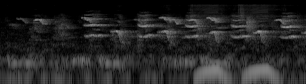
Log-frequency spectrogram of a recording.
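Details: Cockatiels chirp in quick, clear harmonic notes, while two low, arching coo-like sounds rise and fall in the background midway through.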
